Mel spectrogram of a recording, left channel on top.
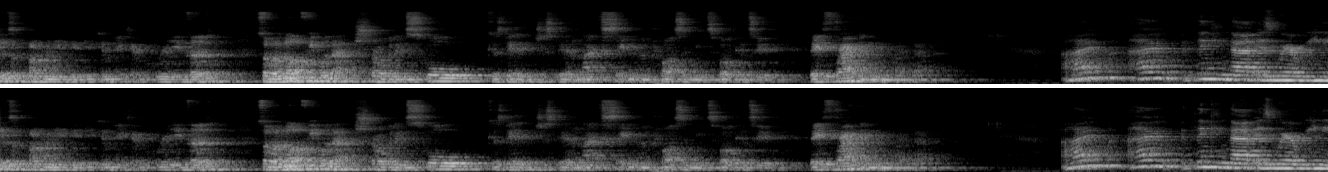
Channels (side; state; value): both; normal; correlation 0.84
